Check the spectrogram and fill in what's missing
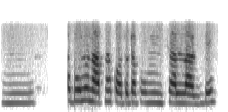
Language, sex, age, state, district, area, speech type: Bengali, female, 45-60, West Bengal, South 24 Parganas, rural, conversation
